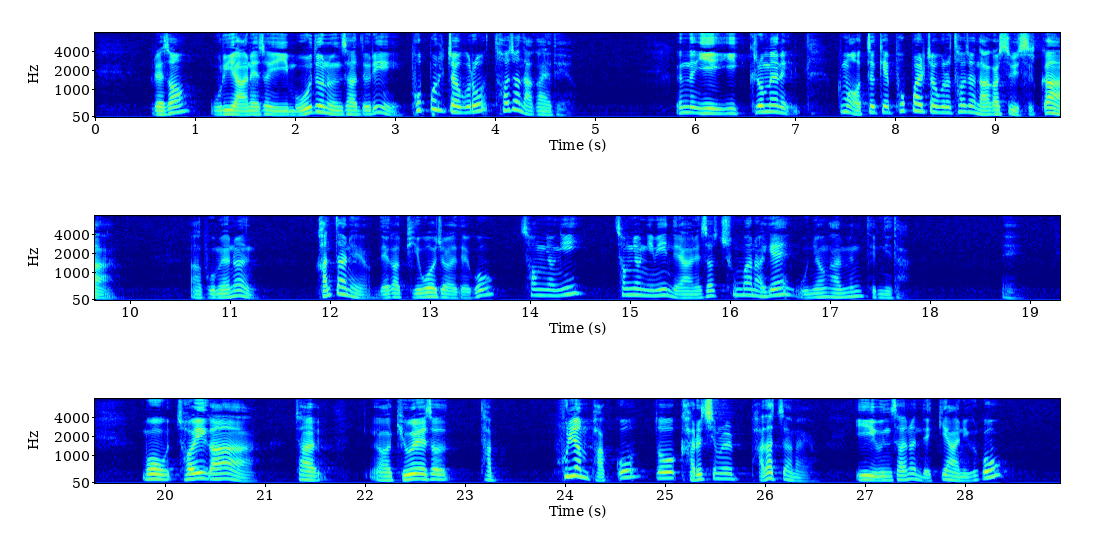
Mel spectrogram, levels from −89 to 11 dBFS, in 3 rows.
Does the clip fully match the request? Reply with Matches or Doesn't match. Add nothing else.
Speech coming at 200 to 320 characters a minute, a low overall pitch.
Doesn't match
